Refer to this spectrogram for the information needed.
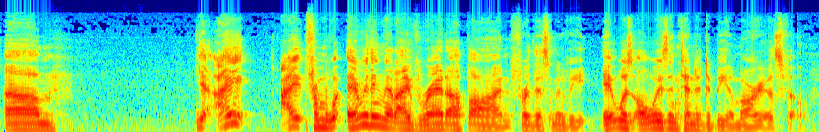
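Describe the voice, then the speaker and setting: Male podcast co-host, mid-range pitch, bright voice, casual conversational film talk. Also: expressive, moderate pace.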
